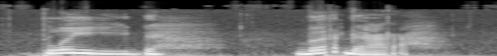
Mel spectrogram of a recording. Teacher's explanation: Seperti biasa, bunyi bleed, deh-nya itu memantul sedikit. Biasanya bunyi ini jika dalam kalimat tidak terdengar.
